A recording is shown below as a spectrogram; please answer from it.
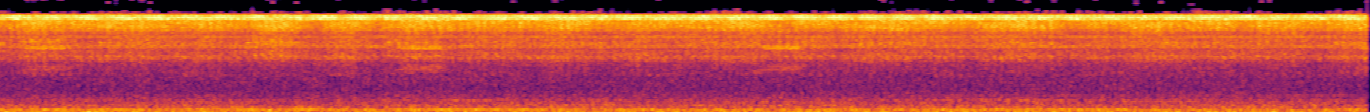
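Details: Summer-night cicada chorus at dusk in Georgia, USA, males calling to draw females: continuous hissing drone, bright and high, with soft pulses in intensity about once a second and a faint low hum underneath.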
